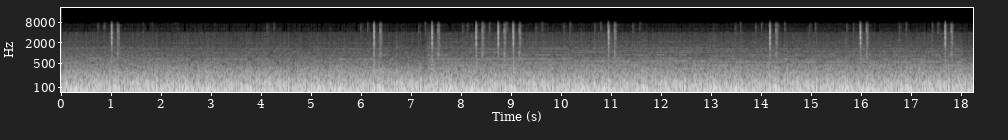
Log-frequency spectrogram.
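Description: Game interface buttons click sharply now and then.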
